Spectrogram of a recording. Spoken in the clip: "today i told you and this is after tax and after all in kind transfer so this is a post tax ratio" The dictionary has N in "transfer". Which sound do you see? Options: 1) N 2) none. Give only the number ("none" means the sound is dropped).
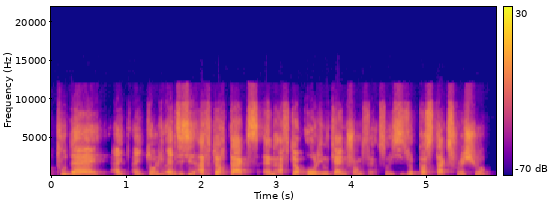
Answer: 1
